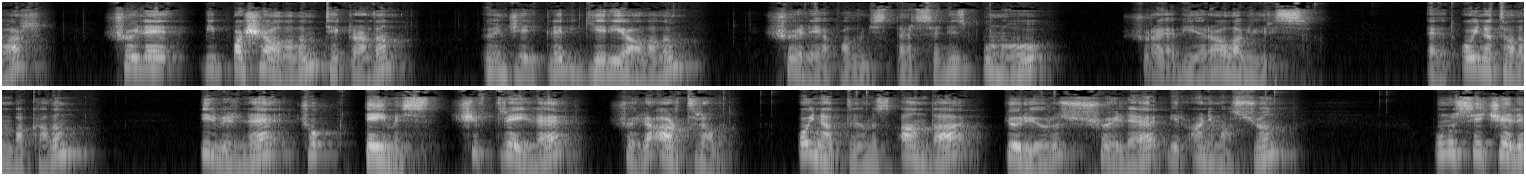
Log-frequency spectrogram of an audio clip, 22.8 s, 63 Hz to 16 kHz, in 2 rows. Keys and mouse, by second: 2.5 ctrl+z, 2.8 ctrl+z, 3.1 ctrl+z, 3.3 ctrl+z, 3.7 ctrl+z, 5.1-5.4 drag, 5.5 Delete, 7.2 shift+d, 10.2 click, 11.2 click, 14.6 shift+r, 15.0 shift+r, 15.3 shift+r, 15.5 shift+r, 16.3-16.9 shift+middle drag, 17.2 click, 17.9 click, 19.2 click, 19.6-20.2 middle drag, 21.0 drag, 22.7 q.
